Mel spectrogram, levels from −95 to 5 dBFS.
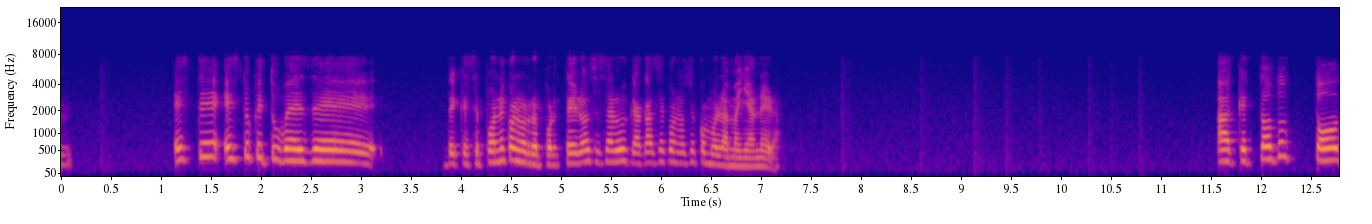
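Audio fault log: No faults heard in this speech recording.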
